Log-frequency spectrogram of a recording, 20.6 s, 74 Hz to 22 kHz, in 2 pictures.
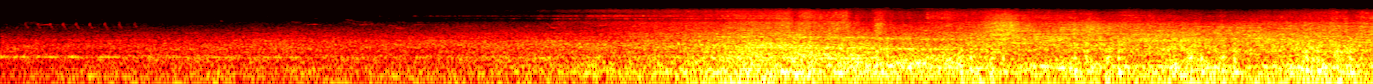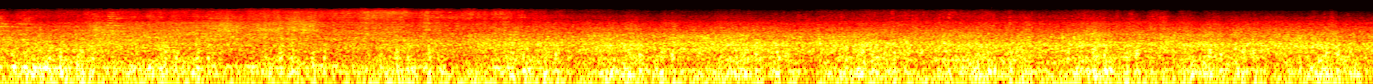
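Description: An electric-hauled passenger train, a black Siemens ES 64 F4 locomotive pulling coaches, approaches and grows steadily louder over the first five seconds or so. It then passes close by, with the coaches rolling past in a steady rush, clickety-clack over the rail joints and a faint squeal of wheels on the curve.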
